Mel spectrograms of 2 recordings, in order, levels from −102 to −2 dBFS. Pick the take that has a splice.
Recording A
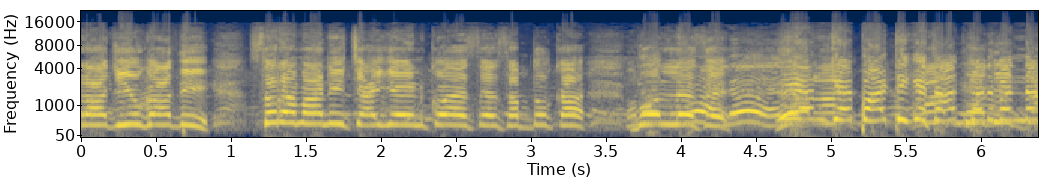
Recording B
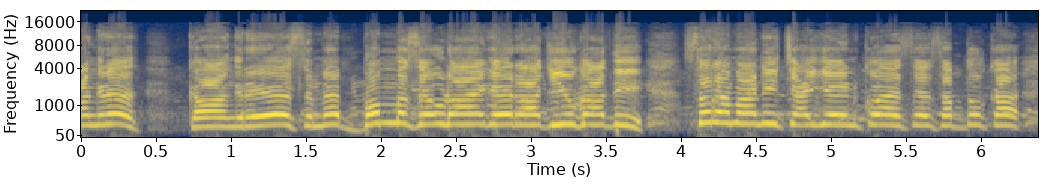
A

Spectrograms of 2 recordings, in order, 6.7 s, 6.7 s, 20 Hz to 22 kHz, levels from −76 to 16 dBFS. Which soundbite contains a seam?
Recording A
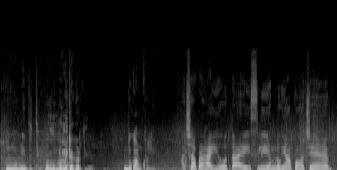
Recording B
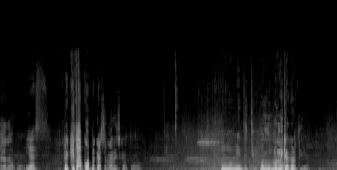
A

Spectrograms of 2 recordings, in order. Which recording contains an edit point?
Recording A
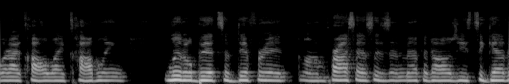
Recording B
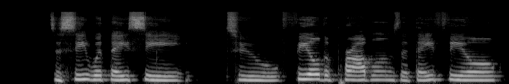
B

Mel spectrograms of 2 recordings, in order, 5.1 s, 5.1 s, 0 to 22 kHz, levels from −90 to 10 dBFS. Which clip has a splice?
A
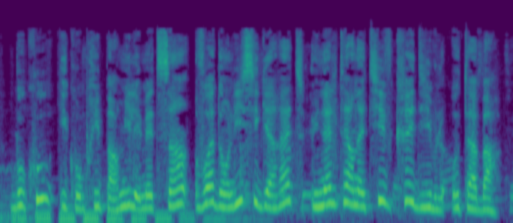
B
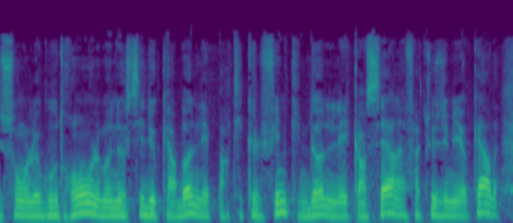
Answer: A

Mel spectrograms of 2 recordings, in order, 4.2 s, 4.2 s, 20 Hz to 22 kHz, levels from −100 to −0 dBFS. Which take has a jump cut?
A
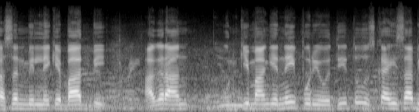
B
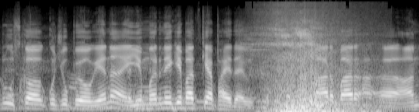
B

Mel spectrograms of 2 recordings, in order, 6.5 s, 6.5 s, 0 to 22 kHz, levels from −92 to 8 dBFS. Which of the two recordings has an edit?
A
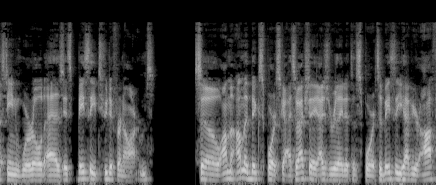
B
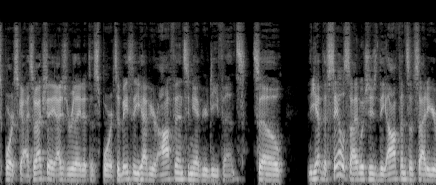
A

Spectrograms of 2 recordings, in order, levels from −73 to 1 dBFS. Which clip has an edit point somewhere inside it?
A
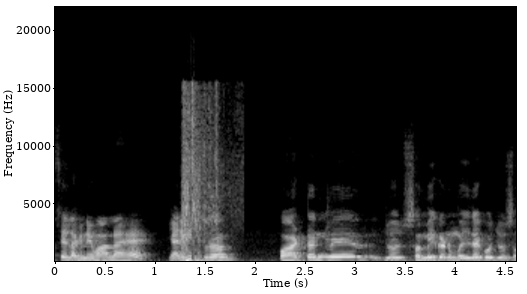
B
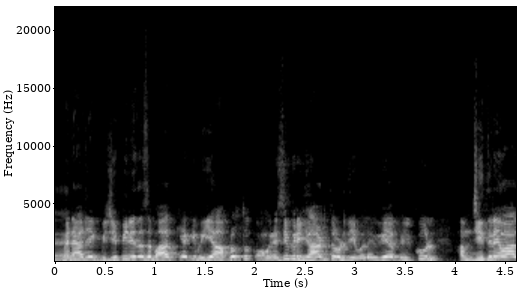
A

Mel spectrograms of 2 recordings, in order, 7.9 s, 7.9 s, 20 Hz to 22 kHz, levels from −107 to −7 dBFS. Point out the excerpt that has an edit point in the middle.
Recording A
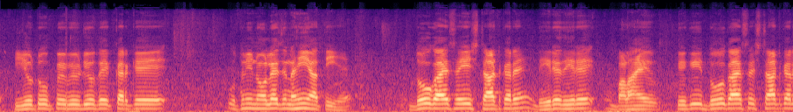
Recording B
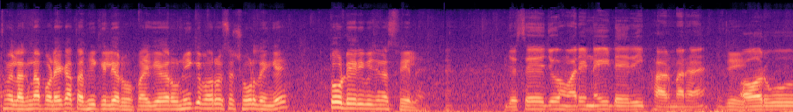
B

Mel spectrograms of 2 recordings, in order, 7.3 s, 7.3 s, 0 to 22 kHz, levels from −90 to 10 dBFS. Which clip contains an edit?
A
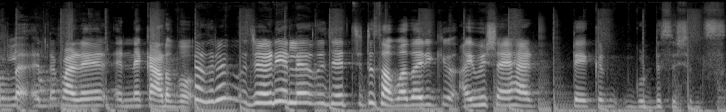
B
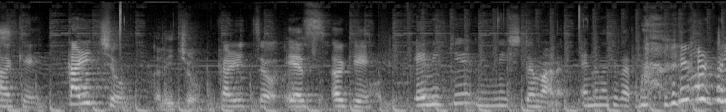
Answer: A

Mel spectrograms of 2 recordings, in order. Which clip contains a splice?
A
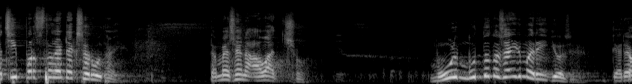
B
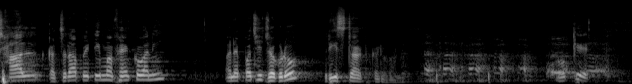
B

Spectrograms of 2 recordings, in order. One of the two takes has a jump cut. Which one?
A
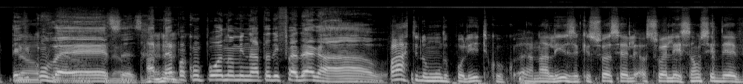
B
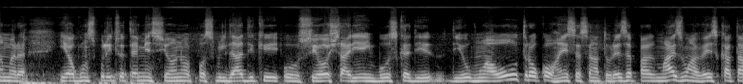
A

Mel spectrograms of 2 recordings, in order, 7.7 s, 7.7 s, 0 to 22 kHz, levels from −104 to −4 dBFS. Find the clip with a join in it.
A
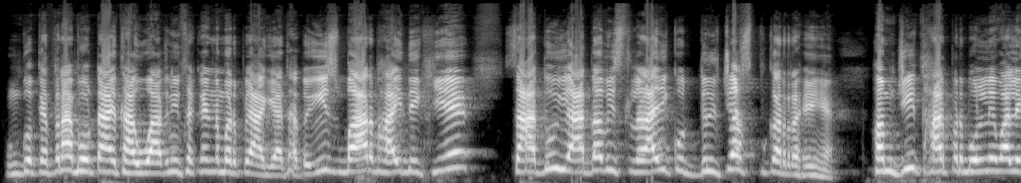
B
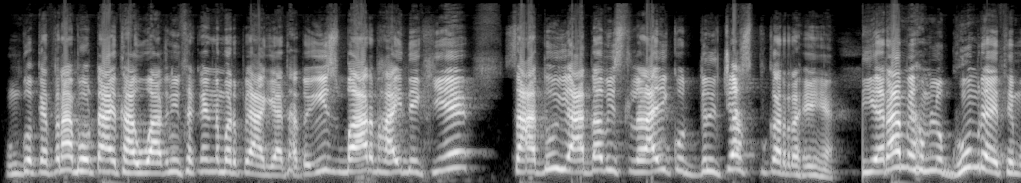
B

